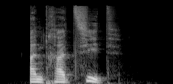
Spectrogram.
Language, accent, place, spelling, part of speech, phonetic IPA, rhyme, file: German, Germany, Berlin, anthrazit, adjective, [antʁaˈt͡siːt], -iːt, De-anthrazit.ogg
- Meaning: anthracite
